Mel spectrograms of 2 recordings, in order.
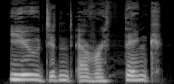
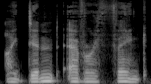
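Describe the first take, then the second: First: "You" hit higher and harder, as a correction; correcting, stress on You. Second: Said in the usual way. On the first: A narrator's reading. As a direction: punch "You" to throw the blame back. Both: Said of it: "Petra corrected".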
